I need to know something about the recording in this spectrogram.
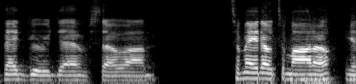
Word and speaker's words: Vedagurudev: A lot of people say veta vet guru dev, right? You know, the a is silent. V guru dev.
